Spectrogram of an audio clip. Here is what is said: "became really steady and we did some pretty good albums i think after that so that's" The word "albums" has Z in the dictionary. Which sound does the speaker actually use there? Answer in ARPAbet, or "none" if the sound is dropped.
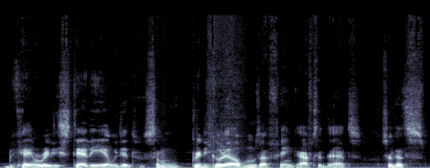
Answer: Z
